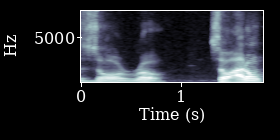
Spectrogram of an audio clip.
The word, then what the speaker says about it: Zoro: Like if you go in to like the actual manga like volumes, they all say Zolo instead of Zoro.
